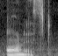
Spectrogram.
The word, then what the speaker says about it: honest: Honest, silent H, pronounced honest.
